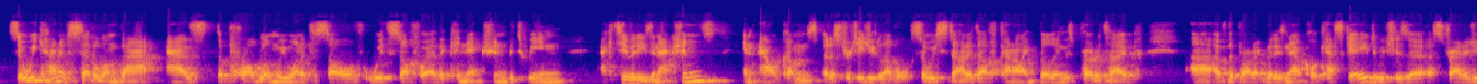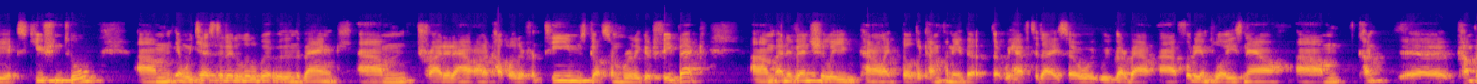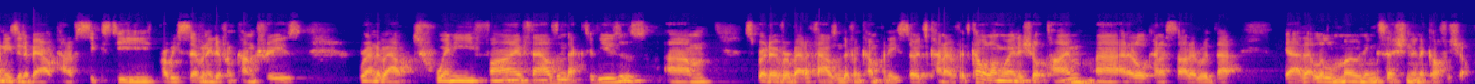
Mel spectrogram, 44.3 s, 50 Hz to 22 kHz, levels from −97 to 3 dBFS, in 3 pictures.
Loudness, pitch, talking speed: -20 LUFS, 225 Hz, 220 wpm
